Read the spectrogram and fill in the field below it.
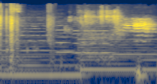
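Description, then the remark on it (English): A cat lets out a drawn-out, wavering meow lasting a couple of seconds, moderately loud, with no one talking over it. “pick out the cat.”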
